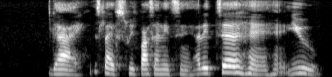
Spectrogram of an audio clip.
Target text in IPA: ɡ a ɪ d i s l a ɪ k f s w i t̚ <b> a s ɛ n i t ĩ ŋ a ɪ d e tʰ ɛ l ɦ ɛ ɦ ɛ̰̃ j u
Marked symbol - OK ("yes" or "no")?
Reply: no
